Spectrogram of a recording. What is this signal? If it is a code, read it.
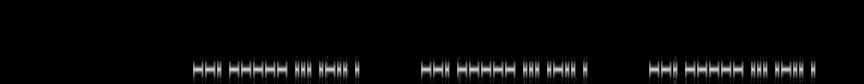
Morse code, heard as a keyed tone, about 40 wpm, 700 Hz. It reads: G0SLE G0SLE G0SLE
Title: DXCC-100 Call Signs - 5 Characters - Repeated 3x - 40wpm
